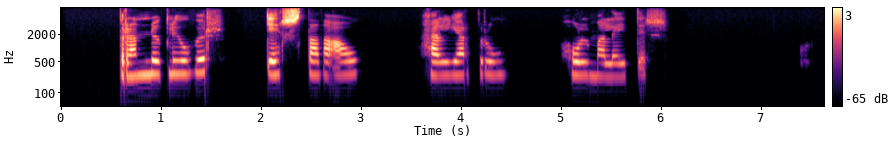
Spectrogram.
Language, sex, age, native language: Icelandic, female, 20-29, Icelandic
